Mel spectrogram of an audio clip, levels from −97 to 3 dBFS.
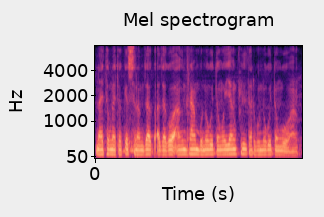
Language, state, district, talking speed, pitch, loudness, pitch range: Kokborok, Tripura, West Tripura, 245 wpm, 120 Hz, -16 LUFS, 115-120 Hz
